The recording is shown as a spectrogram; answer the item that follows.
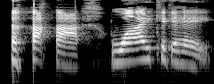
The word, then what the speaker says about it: Waikikahei: So it's kind of like a play on that. So it's Mm. Waikikahei, but it's spelled Hei.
